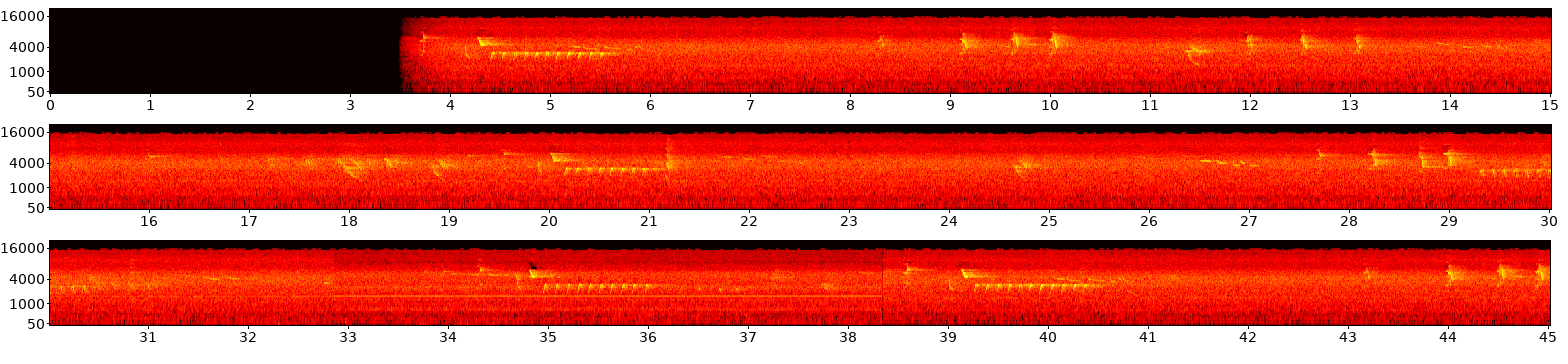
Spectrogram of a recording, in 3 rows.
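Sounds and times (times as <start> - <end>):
outdoor background hiss: 3.5 - 45.0
rapid bird trill: 32.8 - 40.6
high bird chirps: 33.7 - 40.6.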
